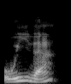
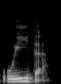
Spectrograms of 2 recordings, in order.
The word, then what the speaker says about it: huida: que sucede porque que como son dos vocales cerradas forzosamente debe ser un diptongo Y entonces Esto me indica que uida tiene dos sílabas la tónica es la penúltima por lo tanto es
